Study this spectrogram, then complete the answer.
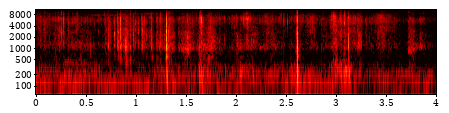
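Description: A mushroom stem snaps as it is twisted out of the ground.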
